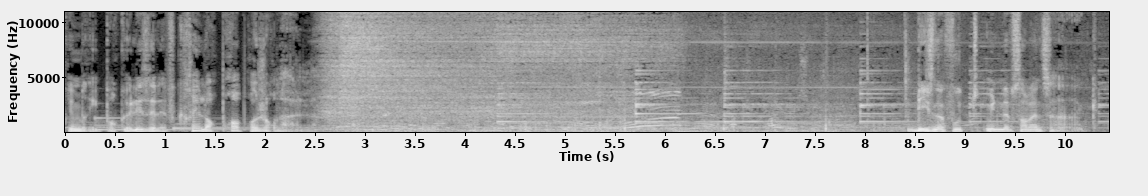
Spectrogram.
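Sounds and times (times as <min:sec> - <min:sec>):
speech: 0:00.0 - 0:02.8, 0:08.5 - 0:10.4
steam locomotive puffing at a railway station: 0:02.5 - 0:10.4.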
